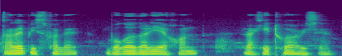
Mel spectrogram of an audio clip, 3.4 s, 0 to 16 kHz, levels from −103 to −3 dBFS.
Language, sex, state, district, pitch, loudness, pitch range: Assamese, male, Assam, Kamrup Metropolitan, 115 Hz, -18 LUFS, 110-115 Hz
